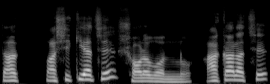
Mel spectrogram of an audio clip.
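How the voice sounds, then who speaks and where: A man with a high voice teaches a class, asking his students questions as he goes. He stretches syllables out long to demonstrate them. The recording is dry and close, with no room echo. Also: very animated, moderate pace, clear, resonant tone. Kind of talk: explaining a lesson to students.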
